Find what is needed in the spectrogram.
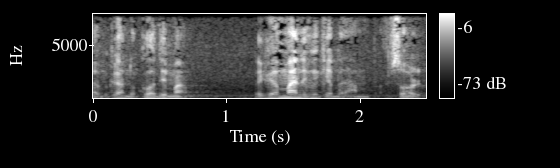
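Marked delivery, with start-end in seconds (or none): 1.9-2.5 very low, hushed retold apology; meek apology. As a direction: apologise softly, almost under the breath. Late doctor apologising, retold.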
